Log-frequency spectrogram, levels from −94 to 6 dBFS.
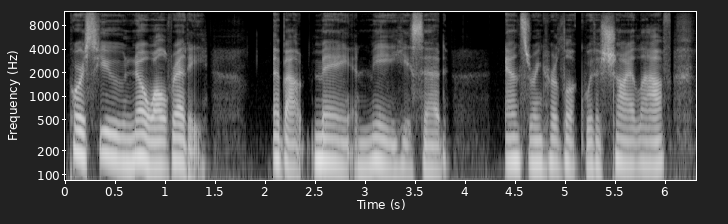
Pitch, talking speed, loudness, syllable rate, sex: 135 Hz, 160 wpm, -18 LUFS, 4.9 syllables/s, female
